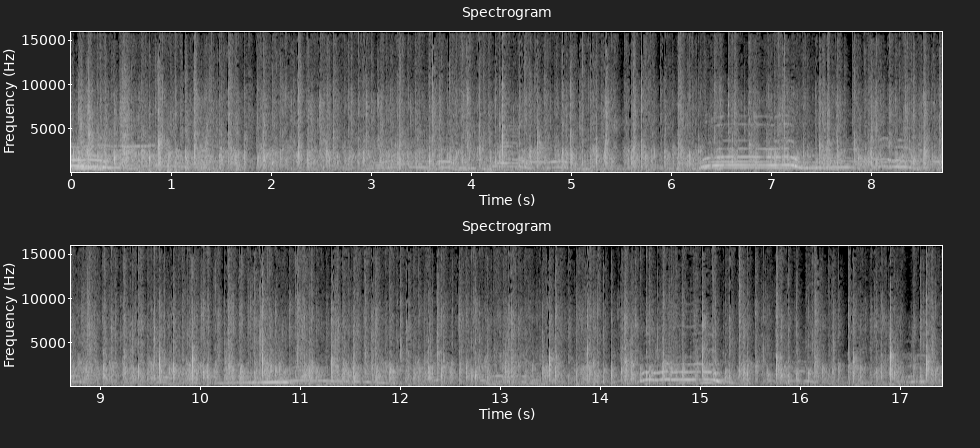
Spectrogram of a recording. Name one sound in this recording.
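A large crowd claps loudly and steadily.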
